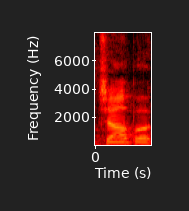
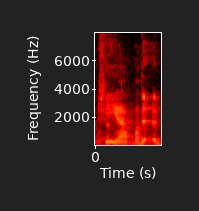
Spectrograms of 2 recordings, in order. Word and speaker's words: Ciampa: And then you had the main eventer with Johnny Gargano and Tommaso Ciampa, whose name I always want to pronounce like it begins with a G, but I said it right that time, and I'm happy.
